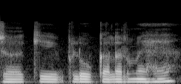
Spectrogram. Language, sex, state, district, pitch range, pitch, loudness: Hindi, male, Tripura, West Tripura, 120-125 Hz, 120 Hz, -16 LUFS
